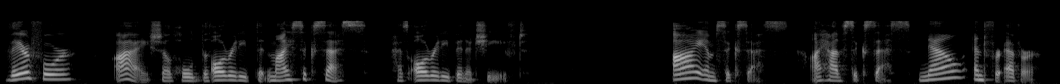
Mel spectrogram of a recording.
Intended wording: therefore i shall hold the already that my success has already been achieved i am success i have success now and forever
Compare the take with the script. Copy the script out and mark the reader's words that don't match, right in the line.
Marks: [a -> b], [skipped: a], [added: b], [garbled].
therefore i shall hold the already that my success has already been achieved i am success i have success now and forever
